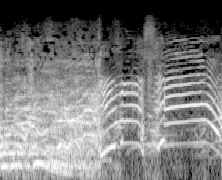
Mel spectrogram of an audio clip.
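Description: Several people chattering at once, then from about a second in high-pitched excited voices calling out.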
